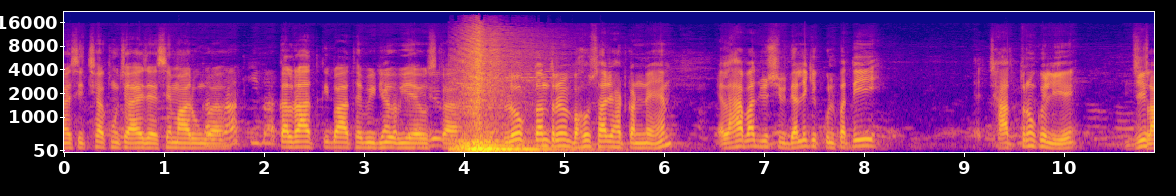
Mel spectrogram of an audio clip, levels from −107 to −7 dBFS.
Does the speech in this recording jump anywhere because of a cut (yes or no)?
yes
